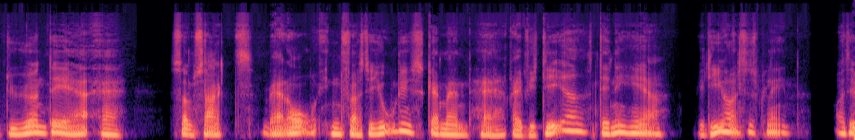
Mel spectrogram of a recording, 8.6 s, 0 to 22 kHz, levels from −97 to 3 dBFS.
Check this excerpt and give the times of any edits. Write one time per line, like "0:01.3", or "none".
none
